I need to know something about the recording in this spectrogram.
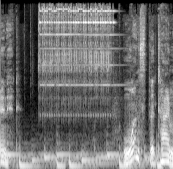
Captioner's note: bell rings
